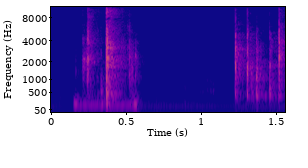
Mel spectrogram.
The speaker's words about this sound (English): I'm going to take a sip of this water because I'm parched after all that. Excuse me.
